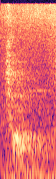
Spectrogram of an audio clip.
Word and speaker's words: Zhou: Zhou. Yeah. How do you spell it?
